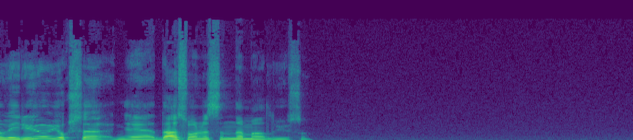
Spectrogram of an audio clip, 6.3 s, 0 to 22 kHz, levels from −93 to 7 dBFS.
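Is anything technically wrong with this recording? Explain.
No, nothing in this speech recording stood out as a technical problem on listening.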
